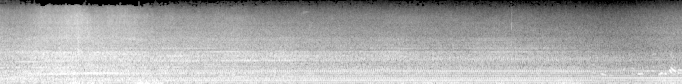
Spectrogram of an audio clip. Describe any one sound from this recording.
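An excavator engine rumbles steadily in the distance.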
